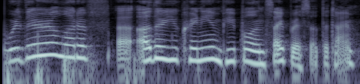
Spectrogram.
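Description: A woman's voice: high voice, brisk, creaky, mellow. A woman co-hosting an interview, asking tentative questions that trail off. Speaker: interview co-host. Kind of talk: casual interview chat.

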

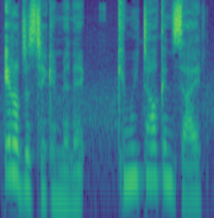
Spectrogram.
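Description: A woman playing a fragile, pleading patient, earnest and hesitant, with a husky voice in an audio drama. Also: on the high side, animated, quick pace, slight background noise, close to an everyday voice. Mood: anxious, urgent. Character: anxious, pleading, fragile female therapy patient. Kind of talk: audio drama acting, naturalistic dialogue.

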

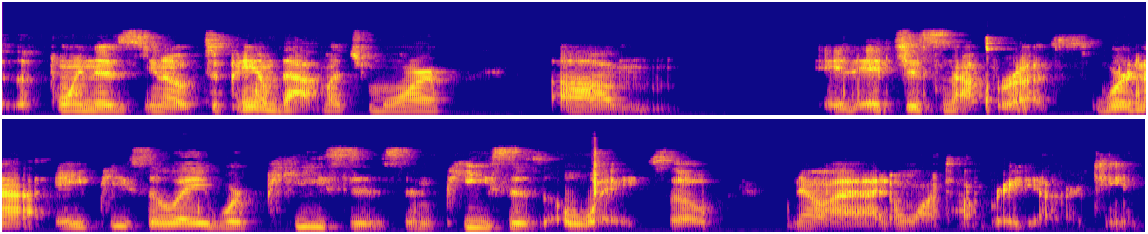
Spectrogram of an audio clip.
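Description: A man guest on a sports podcast, talking in an animated way with lots of restarts over an internet call. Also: lowish voice, moderate pace, gravelly, lo-fi sound, a little hiss or hum. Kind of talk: casual sports opinion chat.

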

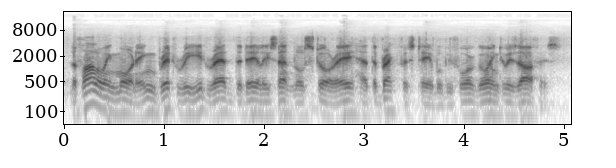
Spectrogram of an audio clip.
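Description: An actor serving as the brisk narrator of a 1940s radio serial, reading scripted narration in announcer style. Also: male voice, low-pitched, fairly even intonation, pushed and bright, faint music behind. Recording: muffled old radio broadcast with hiss.

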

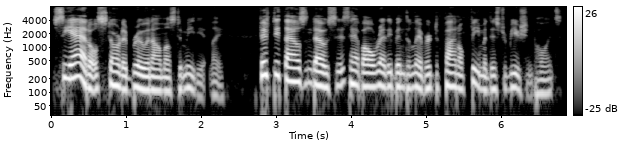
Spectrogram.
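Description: A man voicing an unflappable woman official with a Southern US drawl, reporting in a calm, matter-of-fact way. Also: mid-range voice, a little fast, no room sound, studio quality, pitched above the performer's own voice, natural voice.

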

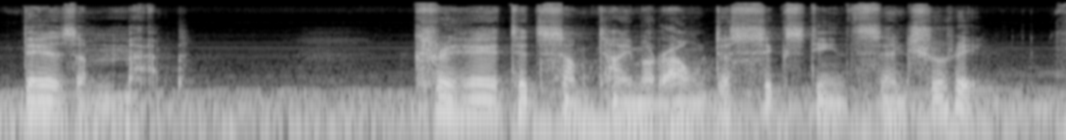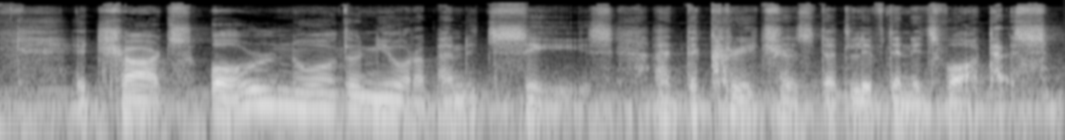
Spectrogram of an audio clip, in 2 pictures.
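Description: An actor playing a grizzled older seafarer, brooding and theatrical, who warns fervently of monsters in an audio drama. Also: male voice, sits low, expressive, noisy background. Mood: ominous. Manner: slow, brooding, theatrical storytelling that swells to intense warnings. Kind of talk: audio fiction drama acting. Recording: dramatic music behind the voice.

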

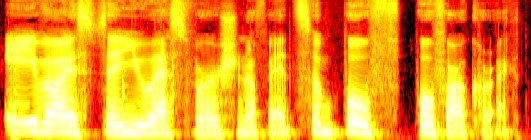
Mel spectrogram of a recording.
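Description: A young woman in her twenties speaks with a German accent, in a slightly low voice. She answers interview questions earnestly and thoughtfully, pausing on ums and restarting her sentences. The sound is dry and close. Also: fairly even intonation, dry recording. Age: 20s. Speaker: company founder.

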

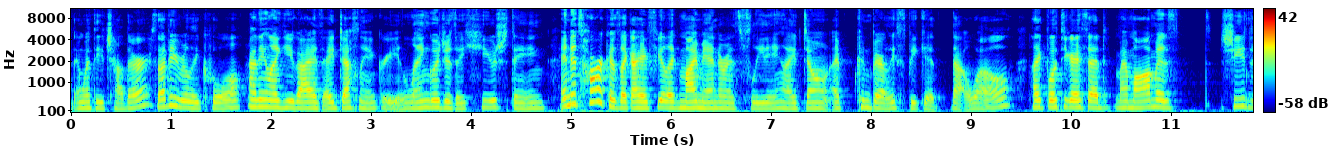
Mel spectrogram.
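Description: A woman's voice: medium pitch, a bit bright. A young woman chatting casually among friends as a podcast co-host, often dropping in "like" and "you know". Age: young adult.

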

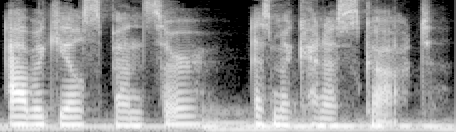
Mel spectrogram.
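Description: A woman's voice: fairly low pitch, little pitch movement, moderate pace, vocal fry, noisy background. A woman reading scripted closing credits as an announcer. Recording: loud music under voice.

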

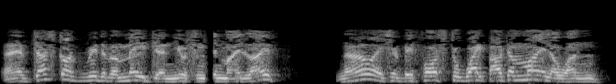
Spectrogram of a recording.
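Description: An actor playing a haughty, cold aristocratic duelist in an old radio drama, speaking formally and imperiously. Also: male voice, on the high side, normal speed, slightly rough. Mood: cold menace. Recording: muffled old radio recording.

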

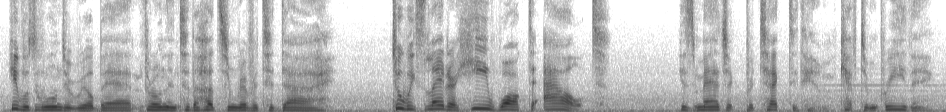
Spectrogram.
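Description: An actress playing a worldly, protective ally who knows magic, speaking with deliberate, cautioning emphasis in an audio drama. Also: female voice, medium pitch, a little mellow, slight background noise. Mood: amazed.

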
